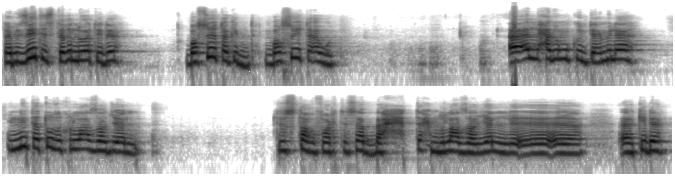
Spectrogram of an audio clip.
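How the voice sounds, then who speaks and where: A young man in his late teens with an Egyptian Arabic accent gives religious advice in a casual talk, repeating phrases and checking in with his listener. His voice is very high and slightly mellow, and he moves briskly while pausing often.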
